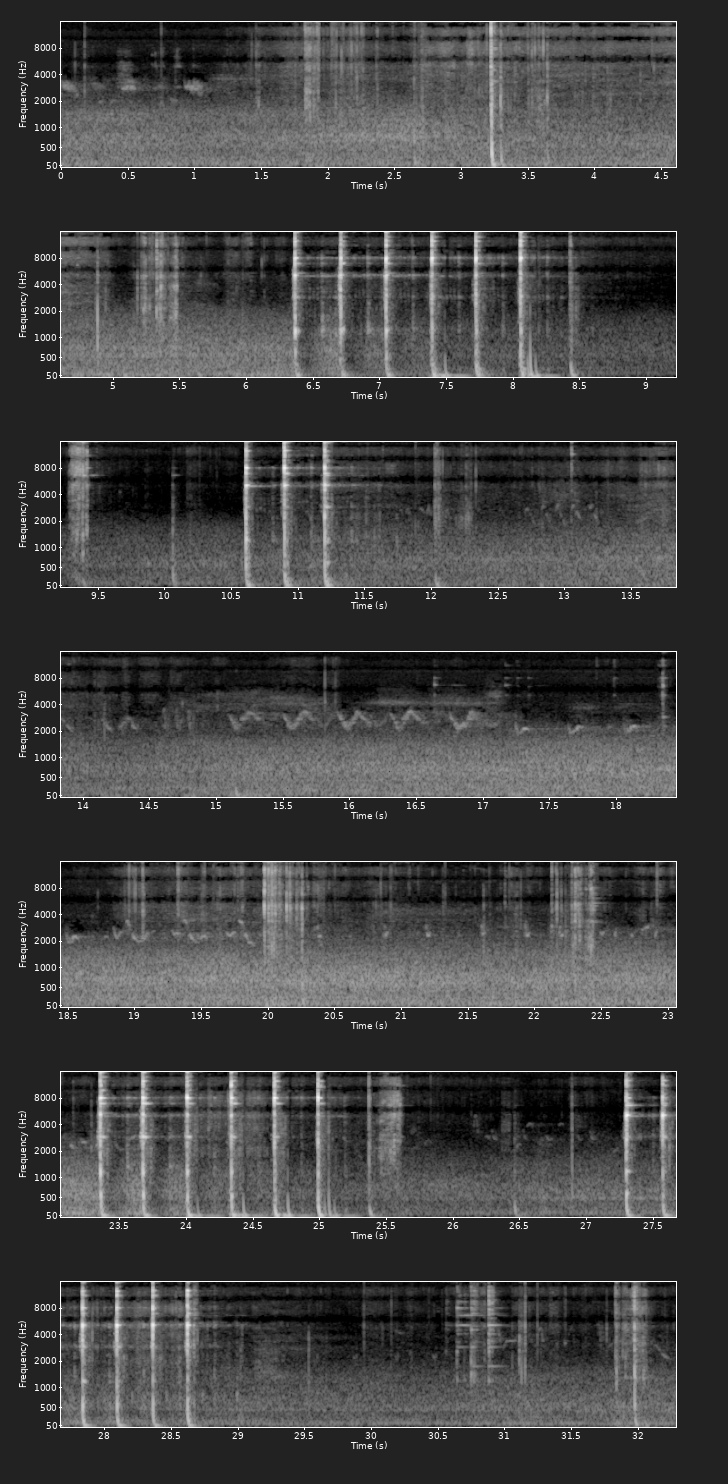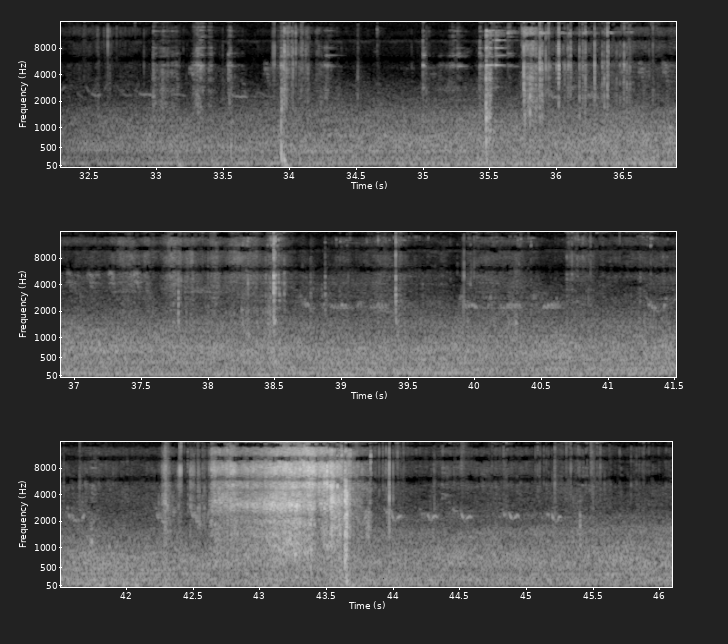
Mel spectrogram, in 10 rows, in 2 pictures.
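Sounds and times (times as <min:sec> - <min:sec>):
hammer driving nails: 0:06.4 - 0:08.5, 0:10.6 - 0:11.6, 0:23.4 - 0:25.6, 0:27.3 - 0:28.8.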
